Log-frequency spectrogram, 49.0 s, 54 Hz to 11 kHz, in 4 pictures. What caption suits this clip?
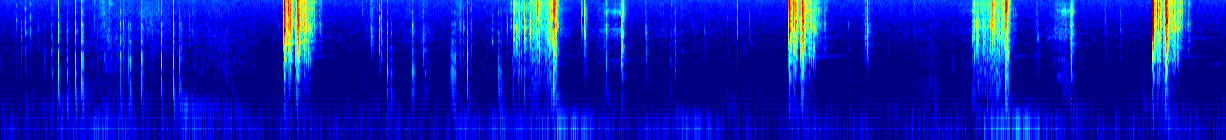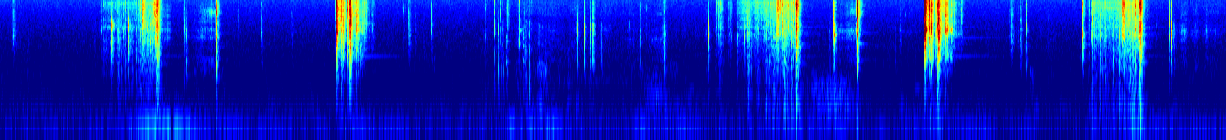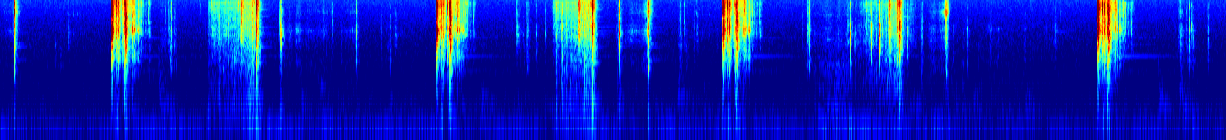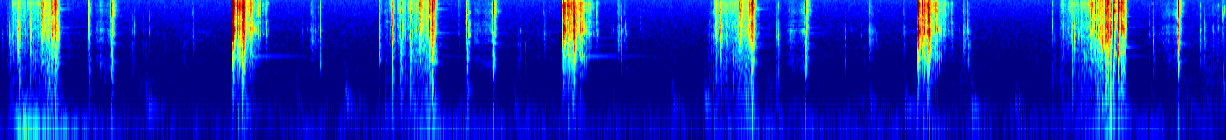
SLR Canon AE-1
A Canon AE-1. Shutter release at a 15th and 30th of a second. Film advance.
shutter, mechanic, canon, release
